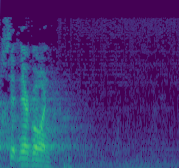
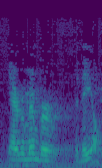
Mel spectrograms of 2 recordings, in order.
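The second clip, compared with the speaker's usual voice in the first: usual speaking voice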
